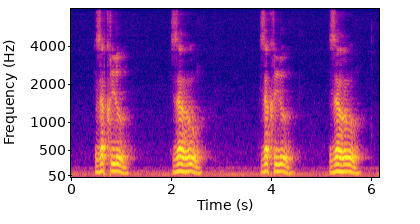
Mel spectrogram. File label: "hackneyed", hruso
